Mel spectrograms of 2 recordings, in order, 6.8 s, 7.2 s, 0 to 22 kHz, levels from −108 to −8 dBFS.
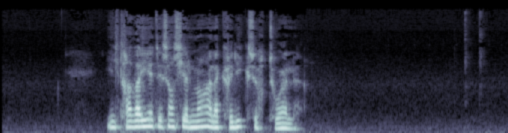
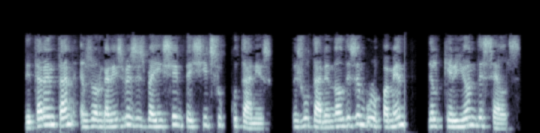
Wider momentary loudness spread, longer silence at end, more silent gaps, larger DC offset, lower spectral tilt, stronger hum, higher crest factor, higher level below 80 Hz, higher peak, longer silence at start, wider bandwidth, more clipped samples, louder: first, 12 LU vs 9 LU; first, 2.8 s vs 0.3 s; second, none vs 3.02-3.08 s, 3.63-3.89 s, 5.57-5.70 s; neither; first, -7 dB/octave vs -5 dB/octave; neither; about the same, 20 dB vs 16 dB; second, -62 dBFS vs -56 dBFS; second, -6 dBFS vs -2 dBFS; first, 1.45 s vs 0.35 s; first, 16 kHz vs 7.6 kHz; neither; second, -24 LUFS vs -17 LUFS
